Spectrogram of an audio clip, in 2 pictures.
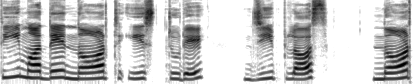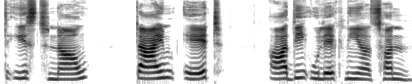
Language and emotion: Nepali, neutral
